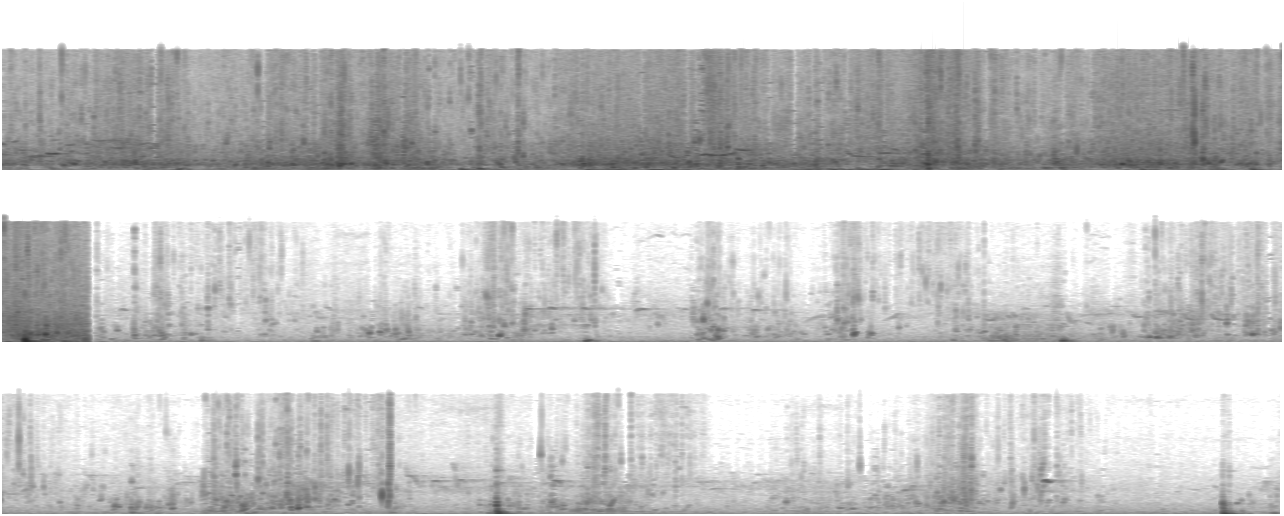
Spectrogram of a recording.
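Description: Canoe paddle splashing and churning the water close by. About ten seconds in it drops suddenly to soft, scattered paddle dips and drips as the canoe glides.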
